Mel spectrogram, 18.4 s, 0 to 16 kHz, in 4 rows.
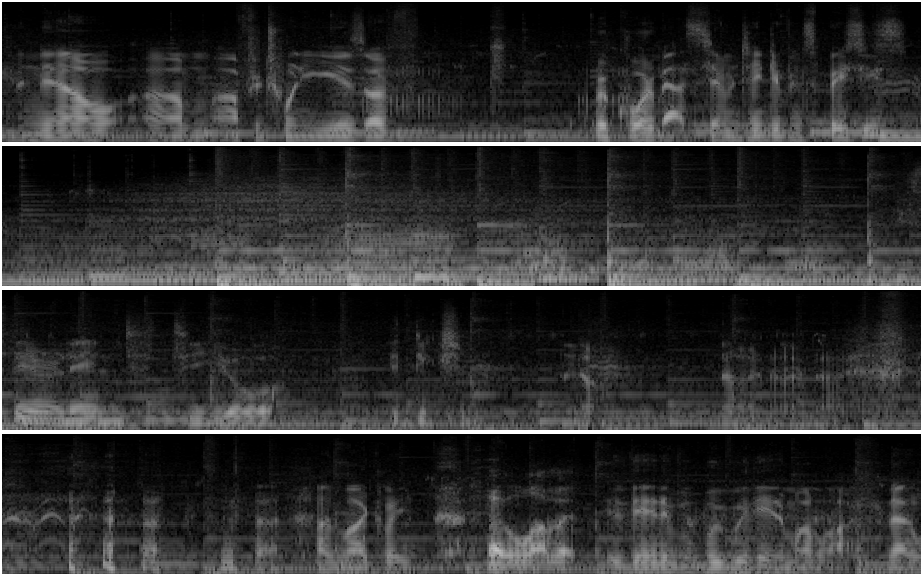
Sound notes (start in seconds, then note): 6.1 croaks; 13.3 laughs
